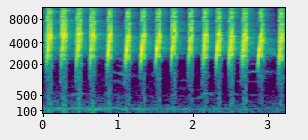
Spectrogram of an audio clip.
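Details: Grey-cheeked bulbul (cucak jenggot) delivering harsh kasaran vocals for songbird training: around fifteen loud, grating chip notes repeat evenly, about four or five each second, over a quiet low hum.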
